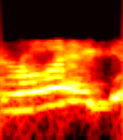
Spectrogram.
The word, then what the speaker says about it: Roig: Is it Roig? Am I pronouncing that right?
